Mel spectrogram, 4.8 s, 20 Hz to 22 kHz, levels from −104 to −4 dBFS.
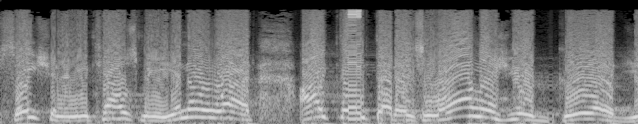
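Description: Two corrupt frame decoded events break into the sound, a loud squeaky burst from 2.61 to 2.71 s peaking around -5 dBFS, then a fainter blip at 4.12 to 4.15 s. Flipped bits across a few compressed frames misplace energy, showing as short vertical smears on a spectrogram and abrupt spikes in the waveform.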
